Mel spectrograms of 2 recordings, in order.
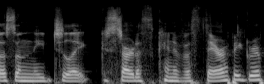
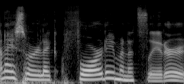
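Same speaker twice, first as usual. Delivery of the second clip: plain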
